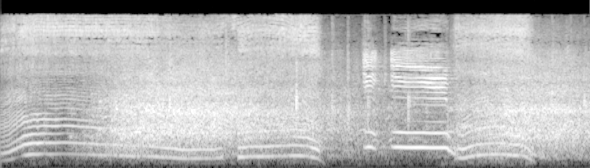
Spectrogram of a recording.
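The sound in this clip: A voice imitates a Toyota Prius accelerating onto the freeway with a sustained, wavering engine-like hum that dips and bends in pitch, breaks off briefly midway, then returns.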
